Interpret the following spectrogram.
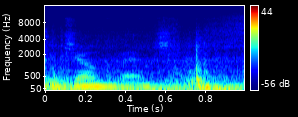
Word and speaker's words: Djokovic: Yeah, Djokovic.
